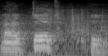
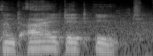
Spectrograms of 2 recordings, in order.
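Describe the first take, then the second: First: The word 'did' is strongly stressed. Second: The word 'did' is left unstressed.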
